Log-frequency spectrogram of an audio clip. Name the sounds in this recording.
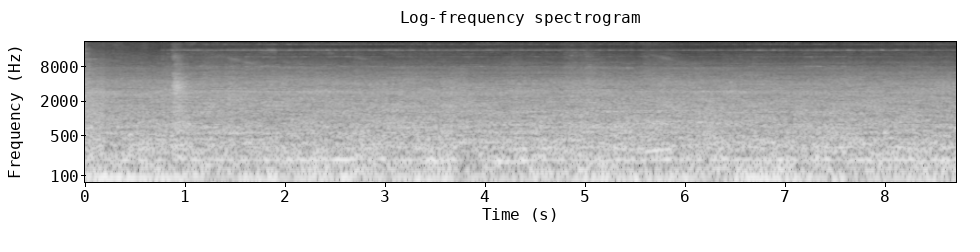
engine of unclear size, unidentified impact machinery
